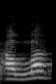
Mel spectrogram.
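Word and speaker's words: الله: warahmatullahikan Kenapa susah bilang Allah karena tidak tepat pengucapan huruf lamnya di mana itu lidah huruf lam di langit-langit depan dekat gigi tapi jangan sampai menyentuh gigi la makanya sebut Allah Allah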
